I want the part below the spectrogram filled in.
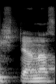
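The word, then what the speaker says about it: stannous: এটাকে বলা হয় স্টানাস উচ্চারণটা আস বলতে হবে ঠিক আছে শেষে ওকে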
